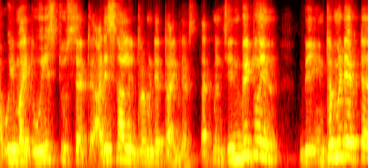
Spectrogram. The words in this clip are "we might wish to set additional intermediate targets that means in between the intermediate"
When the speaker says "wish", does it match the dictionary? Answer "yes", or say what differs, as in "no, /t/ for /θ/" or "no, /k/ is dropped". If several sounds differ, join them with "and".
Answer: no, /s/ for /ʃ/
